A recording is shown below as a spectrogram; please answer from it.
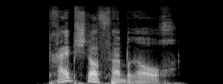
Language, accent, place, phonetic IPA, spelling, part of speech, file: German, Germany, Berlin, [ˈtʁaɪ̯pˌʃtɔffɛɐ̯ˌbʁaʊ̯x], Treibstoffverbrauch, noun, De-Treibstoffverbrauch.ogg
- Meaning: fuel consumption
